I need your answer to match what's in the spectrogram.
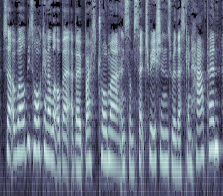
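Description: Hosting her solo podcast, a woman in her thirties who works as a birth educator sounds earnest and reassuring. Illness leaves her voice slightly croaky; it sits a little high and moves briskly.

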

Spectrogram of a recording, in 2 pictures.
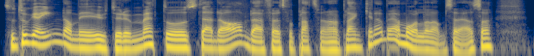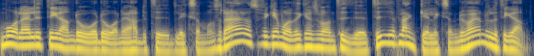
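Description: A man co-hosting a podcast, casually telling a long anecdote in a relaxed, chatty way with lots of filler words and mild swearing. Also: mid-range voice, dry recording, clean studio sound. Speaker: podcast co-host.

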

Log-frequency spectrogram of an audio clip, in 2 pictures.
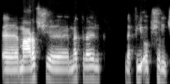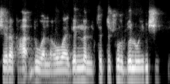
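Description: A man with an Egyptian Arabic accent in casual football discussion, halting and repetitive as he searches for words. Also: mid-range voice, little pitch movement, no echo, muffled recording. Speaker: football fan commentator.

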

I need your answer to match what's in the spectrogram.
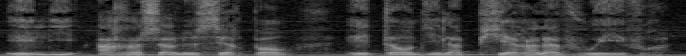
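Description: Man, very low voice, theatrical storytelling, swells and hushes, music bed. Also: moderate pace. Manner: theatrical, rising in pitch and force at tense moments, hushed at calm ones. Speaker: narrator. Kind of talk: scripted dramatic narration of a legend.

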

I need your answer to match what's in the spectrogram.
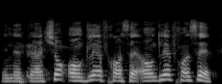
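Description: A man tells stories on a casual podcast with a friend, animated and full of English slang. His voice sits somewhat high. The sound is close and dry. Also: a little fast, dry recording. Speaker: podcast co-host. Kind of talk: casual chat between friends.

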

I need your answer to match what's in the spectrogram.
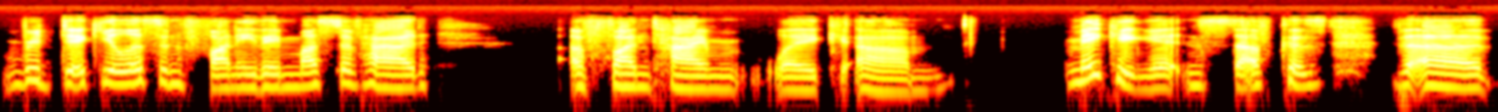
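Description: A woman hosting a podcast in casual chat, laughing often and acting out scenes in quick impressions. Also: fairly low pitch, fairly bright tone, no room sound. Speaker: podcast host.

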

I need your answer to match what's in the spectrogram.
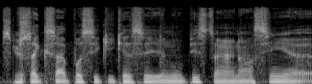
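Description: A man with a Québécois French accent, chatting casually and speeding up in animated bursts as he tells stories. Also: sits low. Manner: animated, quick bursts when telling stories. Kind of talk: casual chat.

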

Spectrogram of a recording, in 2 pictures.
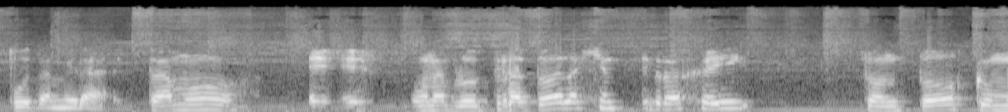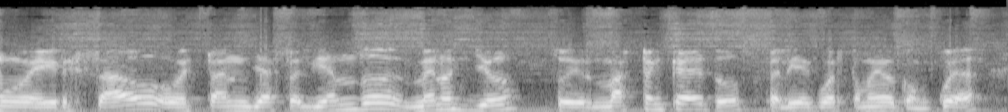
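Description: A man's voice: a little high, brisk, a little mellow, soft background music. A teenage man with a Chilean accent, calling in and chatting casually in a slangy, hesitant, rambling way. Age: teens. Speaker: caller. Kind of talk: casual phone-in chat.

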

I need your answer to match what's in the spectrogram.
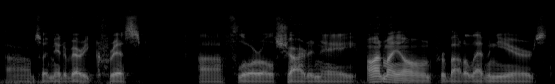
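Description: A man with a Boston accent chatting casually as a guest about making flavored vodka, relaxed and unhurried with many fillers. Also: rumbling low. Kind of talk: casual chat.

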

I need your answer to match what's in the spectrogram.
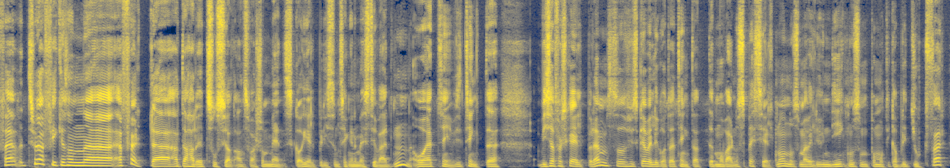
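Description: A man's voice: medium pitch, animated, breathy edge. A man telling a personal story in an earnest way, lifting his voice for the quoted lines. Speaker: guest, founder. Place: studio in a city.

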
